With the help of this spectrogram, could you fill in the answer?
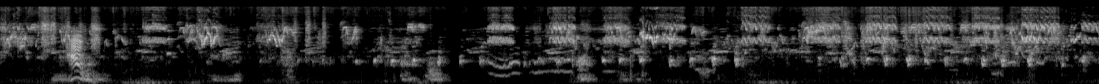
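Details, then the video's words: Budgerigar colony setup with many birds chirping and warbling in uneven bursts, high squeaky notes layered over a few lower squawks, with short gaps between pulses of chatter. "budgies parrot colony setup"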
